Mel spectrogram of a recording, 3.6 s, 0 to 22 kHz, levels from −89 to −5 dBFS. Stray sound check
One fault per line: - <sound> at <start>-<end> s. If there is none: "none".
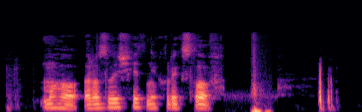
- whoosh at 2.5-2.7 s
